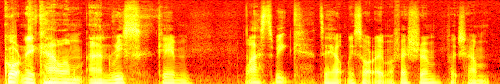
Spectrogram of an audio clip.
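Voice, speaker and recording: Deep, bunged-up British man. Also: normal speed, creaky, no room sound. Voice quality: bunged-up, congested nasal voice. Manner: blunt, wry, rambling. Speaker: livestream host answering viewer questions. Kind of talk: casual livestream chat.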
